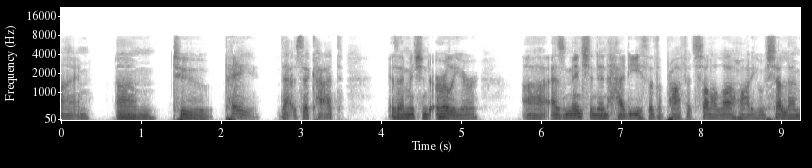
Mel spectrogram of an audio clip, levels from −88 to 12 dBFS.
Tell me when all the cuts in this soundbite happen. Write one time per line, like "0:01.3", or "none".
none

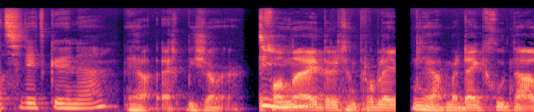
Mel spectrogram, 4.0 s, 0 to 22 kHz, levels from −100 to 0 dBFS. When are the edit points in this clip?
0:01.9
0:03.0

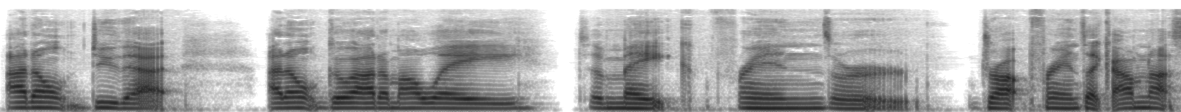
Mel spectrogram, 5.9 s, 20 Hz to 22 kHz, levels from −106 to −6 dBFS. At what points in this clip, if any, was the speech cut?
0:02.8

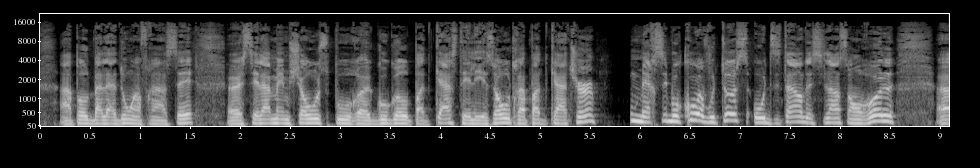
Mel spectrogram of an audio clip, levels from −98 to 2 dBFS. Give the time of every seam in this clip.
0:01.8
0:05.9

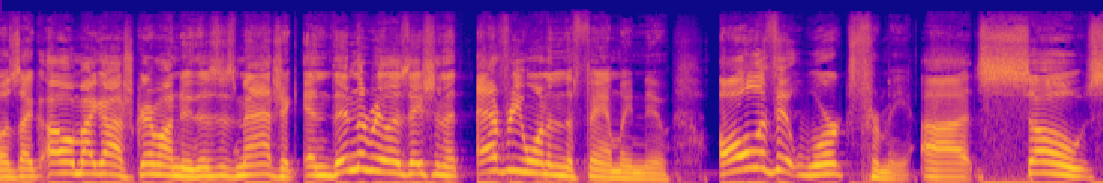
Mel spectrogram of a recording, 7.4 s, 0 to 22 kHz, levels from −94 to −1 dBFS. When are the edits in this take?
0:06.1

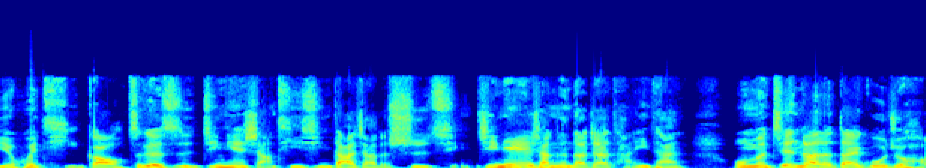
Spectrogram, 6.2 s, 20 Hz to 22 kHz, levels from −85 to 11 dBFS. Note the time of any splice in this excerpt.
0:03.2

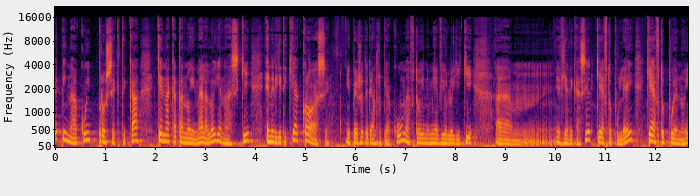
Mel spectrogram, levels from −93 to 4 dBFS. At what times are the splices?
0:10.7

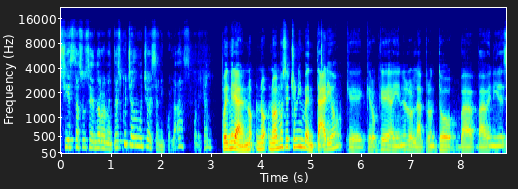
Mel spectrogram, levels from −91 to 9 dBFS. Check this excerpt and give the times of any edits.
0:03.1
0:05.7

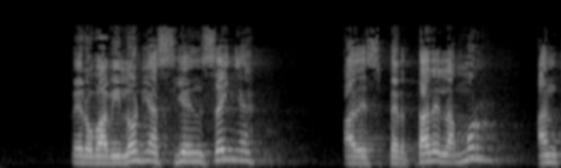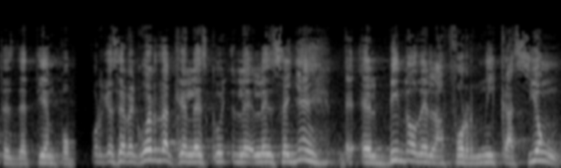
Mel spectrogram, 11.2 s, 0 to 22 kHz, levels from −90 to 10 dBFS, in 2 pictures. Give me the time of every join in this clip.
0:06.4

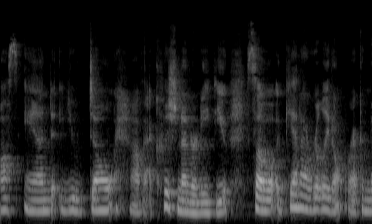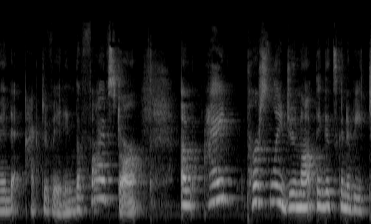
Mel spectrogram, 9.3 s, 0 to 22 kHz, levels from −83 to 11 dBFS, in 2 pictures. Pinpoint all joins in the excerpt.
0:06.9

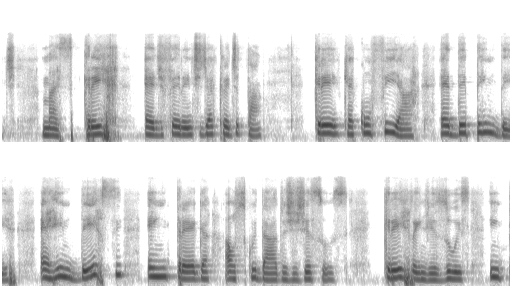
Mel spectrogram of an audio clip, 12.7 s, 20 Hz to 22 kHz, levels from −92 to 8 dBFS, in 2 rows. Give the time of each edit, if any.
0:04.3

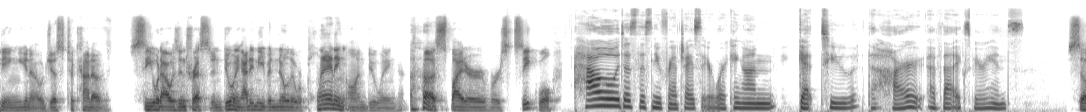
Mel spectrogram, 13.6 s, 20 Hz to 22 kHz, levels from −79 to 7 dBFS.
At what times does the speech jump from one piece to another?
0:07.0

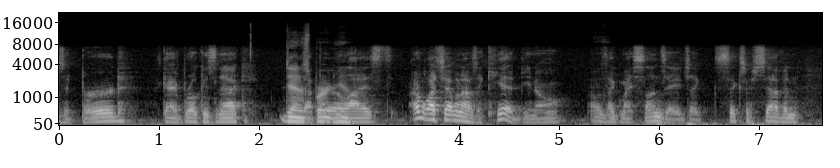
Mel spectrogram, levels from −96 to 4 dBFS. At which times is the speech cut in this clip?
0:03.5

